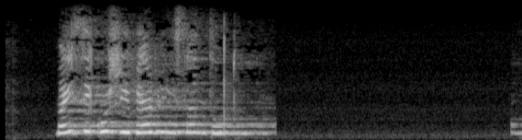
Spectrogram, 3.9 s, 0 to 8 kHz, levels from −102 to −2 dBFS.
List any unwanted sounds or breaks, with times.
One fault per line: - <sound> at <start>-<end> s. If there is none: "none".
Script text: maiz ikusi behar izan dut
none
